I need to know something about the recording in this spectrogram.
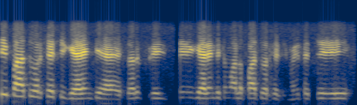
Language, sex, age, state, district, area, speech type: Marathi, male, 45-60, Maharashtra, Nanded, rural, conversation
